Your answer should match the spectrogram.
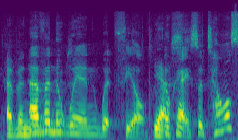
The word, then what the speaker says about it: Eva Nguyen Whitfield: I was just going to say, how do you pronounce her name? Eva Nguyen Whitfield.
